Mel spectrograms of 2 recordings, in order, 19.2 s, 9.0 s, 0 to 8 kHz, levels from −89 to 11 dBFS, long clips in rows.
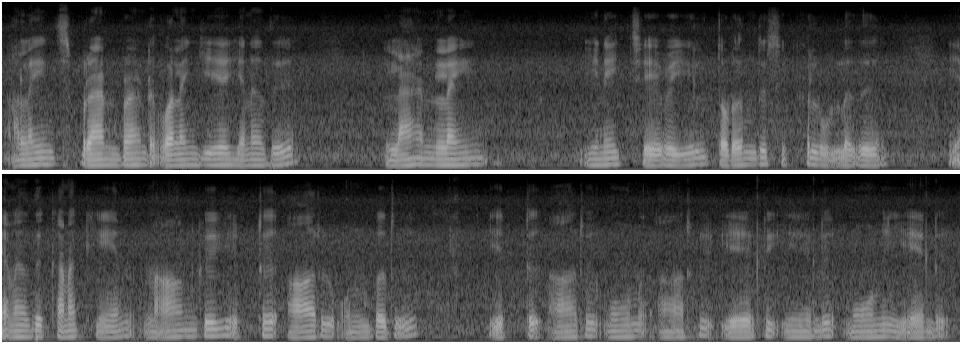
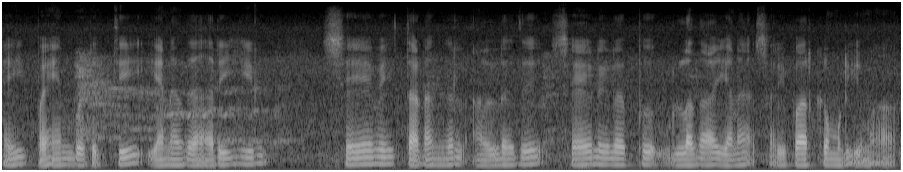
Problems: background sounds at intervals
